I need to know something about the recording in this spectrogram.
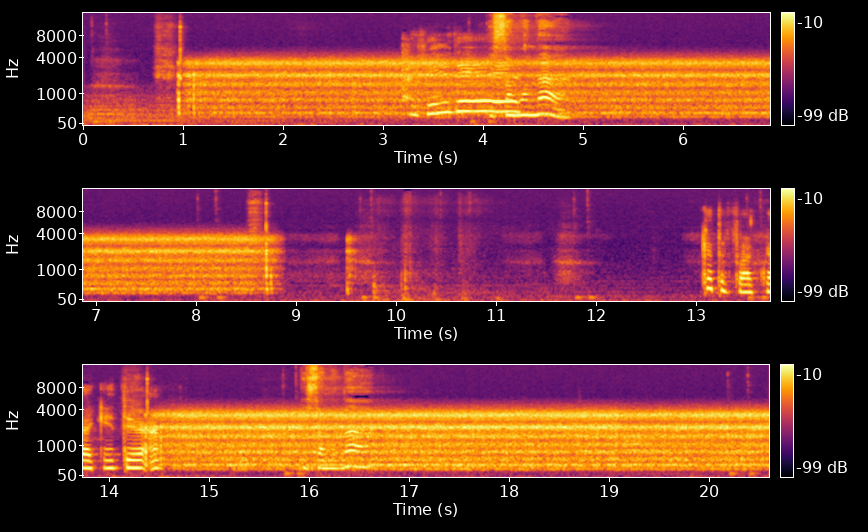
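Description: A ghost radio device hums with a steady buzzing static.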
